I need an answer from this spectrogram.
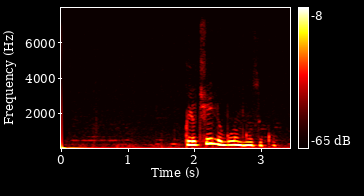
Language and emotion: Russian, neutral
